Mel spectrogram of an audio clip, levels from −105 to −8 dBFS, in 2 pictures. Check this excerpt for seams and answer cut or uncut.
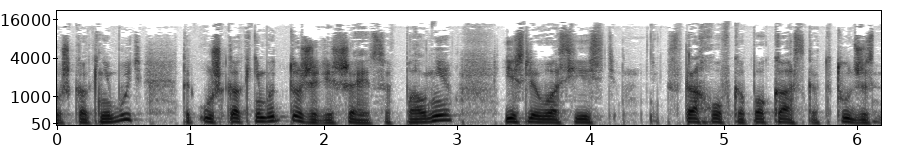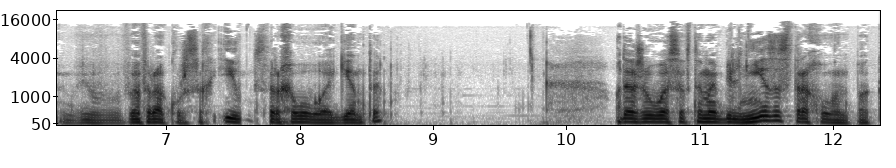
cut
